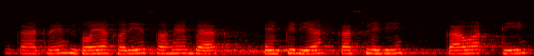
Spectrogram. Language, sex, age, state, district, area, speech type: Odia, female, 45-60, Odisha, Jajpur, rural, read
